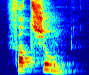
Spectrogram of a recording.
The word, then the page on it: forme: [fɔʁm]; France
